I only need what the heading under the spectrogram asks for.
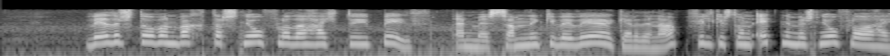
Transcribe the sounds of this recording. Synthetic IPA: vɛːðʏɾ̥st̪owvanvaxt̪aɾ̥st̪njoːwfloːwðaɦajht̪ʏipɪɣðɛ̰nmɛðsamnejɲcɪvɪðvɛːɣacɛɾðɪnafɪlcɪst̪hunejt̪̚nɪmɛðsnjoːwflowðaɦajt̪

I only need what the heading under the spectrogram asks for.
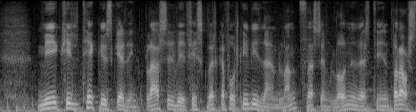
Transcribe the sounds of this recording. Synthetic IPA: mɪːcʰɪlt̪ʰɛːcʏ̥scɛɾðiŋkplaːsɪɾvɪðfɪskvɛr̥kafowl̥cɪviːðaʏmlant̪θasɛmlɔːnʏvɛr̥t̪ʰḭɪnpɾaws

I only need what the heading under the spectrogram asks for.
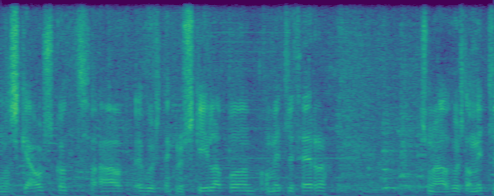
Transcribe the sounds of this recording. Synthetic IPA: nascaːwskɔt̪a̰vθust̪ẽjŋkvɾʏmscɪːlapɔːðʏna̰wmɪt̪lɪθejra | suːnaðθust̪awmɪt̪l

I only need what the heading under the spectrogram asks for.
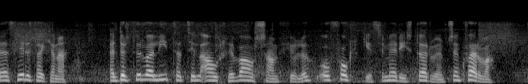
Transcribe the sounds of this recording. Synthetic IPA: aðfɪːɾɪɾt̪ʰaːjcana | hɛlt̪ʏɾ̥θʏɾvaliːt̪at̪ʰɪlaːwr̥ɪvaːwsamfjœːlœɣɔɣfowl̥cɪ̰ð̥sɛmɛɾist̪œɾvʏmsɛmkʰv̥ɛɾva̰

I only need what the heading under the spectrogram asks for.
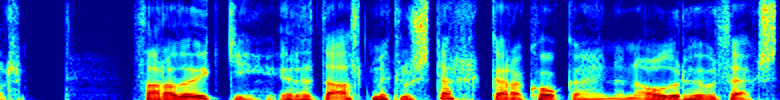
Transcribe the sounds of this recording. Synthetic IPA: ɾ̥ | θaɾaðœɥcːɪɛɾ̥θɛht̪aal̥t̪mɪhklʏ̥st̪ɛr̥kaɾakʰoːwkaɪnɛnaːwðʏɾ̥ɦɛvʏɾ̥θɛ̰xst̪

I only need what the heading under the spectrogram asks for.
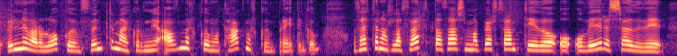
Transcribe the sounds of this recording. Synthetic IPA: ʏnːɪvaɾalɔːkʏʏmfʏnt̪ʏmaðɛhkʏɾmjœːʔavmɛr̥kʏʏmɔɣt̪ʰaːkmɛr̥kʏʏmpɾeːjt̪iŋkʏmɔɣθɛht̪aɛɾnat̪laθvɛr̥t̪aθaðsɛmhaɾpjœr̥t̪fɾamt̪ʰiːðɔʔɔʔɔɣvɪðɾɪsaɣðʏvɪð

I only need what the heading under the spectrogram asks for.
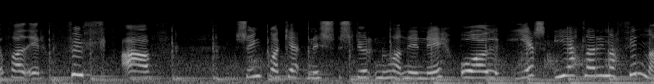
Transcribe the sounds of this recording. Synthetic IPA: θaðɛɾ̥fʏl̥t̪av | sʏŋkvacɛhpnɪsst̪jœɾt̪nʏhanːɪnːɪɔɣjɛjɛɛht̪laɾriːnafɪnːa

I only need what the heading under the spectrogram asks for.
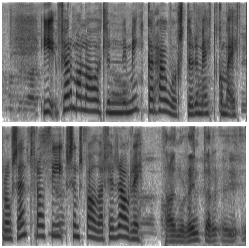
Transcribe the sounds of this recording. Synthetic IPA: ifjɔɾmaːwlaawœht̪lʏnɪnːɪmiŋ̥kaɾ̥ɦaɣvœkst̪ʏɾʏmeht̪kʰɔːmaejht̪̚pʰɾowsɛn̥t̪fɾawθisɛmspawðvaɾ̥fɪɾɪɾaːwɾɪθaðɛɾnurejnt̪aɾ

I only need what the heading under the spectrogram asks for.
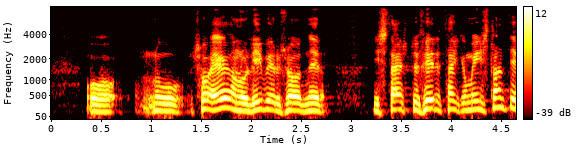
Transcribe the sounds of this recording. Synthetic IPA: ɔɣ | nusɔɛːɣanuliːvɪɾʏsɔt̪nɪɾ | ist̪ɛ̥st̪ʏfɪːɾɪɾ̥t̪ʰaːjcɪmist̪lant̪ɪ

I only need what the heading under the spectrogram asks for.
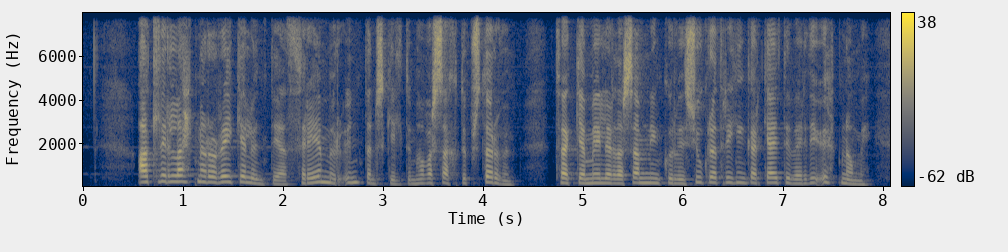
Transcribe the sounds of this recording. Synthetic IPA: at̪lɪɾlajhknaɾawreːjcalʏnt̪ɪaðθɾɛːmʏɾʔʏnt̪anscɪlt̪ʏmhavḁsaxt̪ʏhpst̪œɾvʏm | t̪ʰvɛcːamɪlɛɾðasamniŋkʏɾvɪðsjuːkɾat̪ʰɾiːciŋkaɾcaːjt̪ɪvɛɾðiʔʏhpnawmɪ

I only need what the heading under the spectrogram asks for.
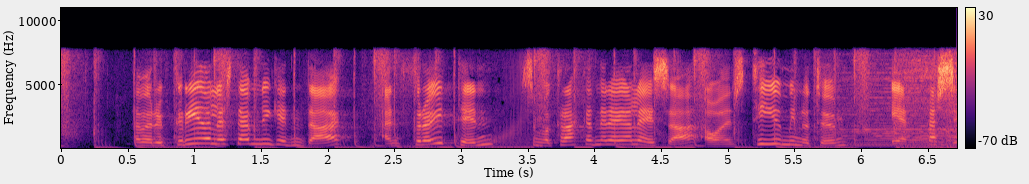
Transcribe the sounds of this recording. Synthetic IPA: θaðvɛɾʏkɾɪːðalɛɣst̪ɛmninŋcejt̪nt̪aːɣɛnθɾœːɥt̪ɪnsɛmvaɾkʰɾahkat̪nɪɾɛɣaleːjsaa̰wðɛnst̪ʰiːjʏmiːnut̪ʏm | ɛɾ̥θɛsːɪ

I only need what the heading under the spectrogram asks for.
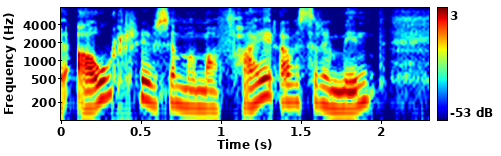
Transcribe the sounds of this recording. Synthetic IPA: ðʔa̰ːwr̥ɪvsɛmaðmaðfa̰ːjɾavɪst̪aɾɪmɪnt̪

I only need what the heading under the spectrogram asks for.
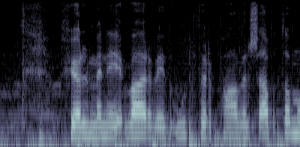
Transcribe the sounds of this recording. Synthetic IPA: fjœlmɛnːɪvaɾvɪðuːt̪fʏɾpʰaːvɛlsapat̪ʰam

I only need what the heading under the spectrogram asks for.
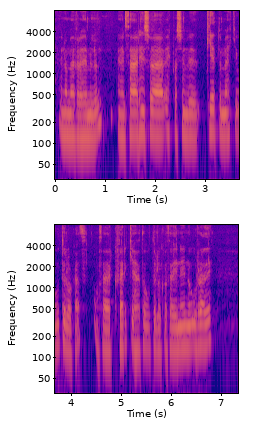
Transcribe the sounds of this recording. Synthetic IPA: ɪnːawmɛðfɾaheːmɪlʏmɛnθaðɛɾ̥hɪnsvaaɾehkʰvḁsɛmvɪðcɛːt̪ʏmɛhcɪuːt̪ɪlowkaðɔɣθaðɛɾ̥kʰvɛɾcɪhawht̪auːt̪ɪlowkaθaðɪneːjnʏuːraːjðɪ

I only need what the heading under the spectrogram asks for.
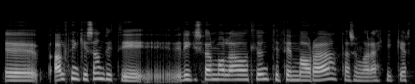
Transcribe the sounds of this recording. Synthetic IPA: alt̪ʰeɲcɪsamɪht̪ɪɾiːcɪsfjaɾmawlaaːwvat̪lʏnt̪ʰɪlfɪmːaːwɾaθasɛmvaɾɛhcɪcɛr̥t̪

